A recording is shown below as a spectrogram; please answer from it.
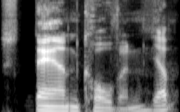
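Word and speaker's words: Stankoven: So Logan Stanco as you like to say or do you like to say Stanovven? No, it's it's properly pronounced Stanovven.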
